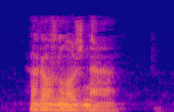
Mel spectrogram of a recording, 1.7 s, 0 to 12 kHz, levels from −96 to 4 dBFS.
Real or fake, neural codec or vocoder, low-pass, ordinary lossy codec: real; none; 7.2 kHz; AAC, 48 kbps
